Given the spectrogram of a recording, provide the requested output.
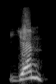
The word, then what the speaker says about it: Jan: But here it's So with it being a boy's name, it'll be Jan. yeah. But not many can pronounce it in Danish because Jan. But you can. Jan, That's yeah. awesome. Jan. Like the month So you see, I do January.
